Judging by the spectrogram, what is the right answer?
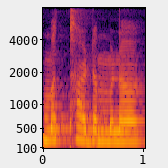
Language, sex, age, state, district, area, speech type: Punjabi, female, 18-30, Punjab, Shaheed Bhagat Singh Nagar, urban, spontaneous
